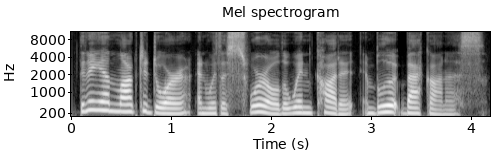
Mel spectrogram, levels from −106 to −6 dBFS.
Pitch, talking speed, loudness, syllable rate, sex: 220 Hz, 270 wpm, -17 LUFS, 5.5 syllables/s, female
